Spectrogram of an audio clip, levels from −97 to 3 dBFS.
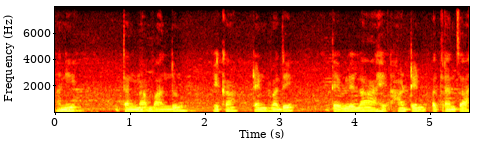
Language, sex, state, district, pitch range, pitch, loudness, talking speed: Marathi, male, Maharashtra, Nagpur, 110-125 Hz, 115 Hz, -15 LUFS, 130 wpm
